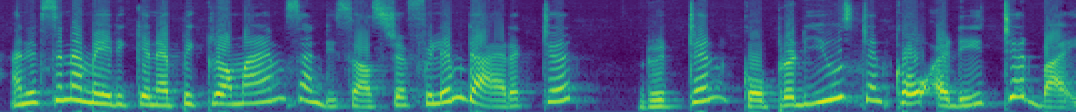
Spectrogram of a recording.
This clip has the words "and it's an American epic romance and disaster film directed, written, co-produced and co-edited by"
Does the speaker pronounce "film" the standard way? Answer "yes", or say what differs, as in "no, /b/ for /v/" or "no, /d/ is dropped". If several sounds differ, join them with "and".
yes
